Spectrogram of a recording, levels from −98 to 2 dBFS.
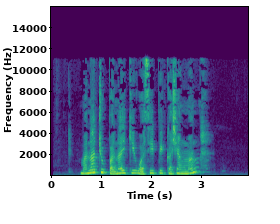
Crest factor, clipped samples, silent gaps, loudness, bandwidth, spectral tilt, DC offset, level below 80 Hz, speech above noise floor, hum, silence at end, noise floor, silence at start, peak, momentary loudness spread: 16 dB; under 0.1%; none; -20 LUFS; 11.5 kHz; -4.5 dB/octave; under 0.1%; -52 dBFS; 46 dB; none; 0.85 s; -66 dBFS; 0.6 s; -6 dBFS; 10 LU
